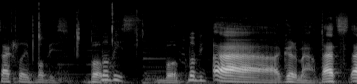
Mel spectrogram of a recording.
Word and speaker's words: Bubbies: Bubbies.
